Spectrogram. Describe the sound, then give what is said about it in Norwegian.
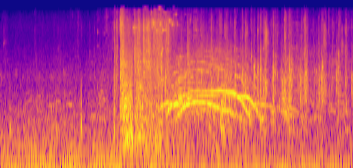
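A single sharp crash of a champagne bottle smashing against the rain-wet aluminium hull of a boat at Larsneskaia quay, followed by a ringing metallic resonance, with a crowd under umbrellas cheering and murmuring outdoors in the rain. “Champagne sildrer ned den regnvåte båtsiden, og jubel hoies ut under paraplyhavet på Larsneskaia.”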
